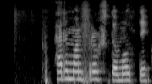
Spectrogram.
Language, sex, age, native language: Icelandic, male, 9, Icelandic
